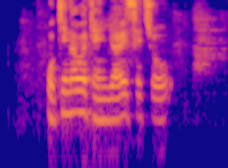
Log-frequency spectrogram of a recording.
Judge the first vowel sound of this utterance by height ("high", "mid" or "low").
mid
